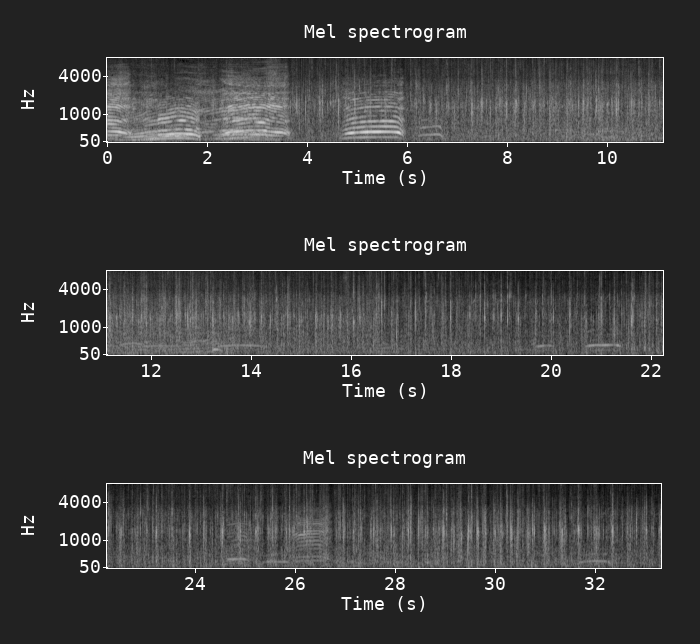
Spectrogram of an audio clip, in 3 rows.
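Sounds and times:
cows mooing: 0.0 - 3.7, 4.6 - 6.8, 9.5 - 14.4, 20.7 - 21.4, 24.6 - 26.8, 31.7 - 32.4
cows trotting: 0.0 - 33.3.

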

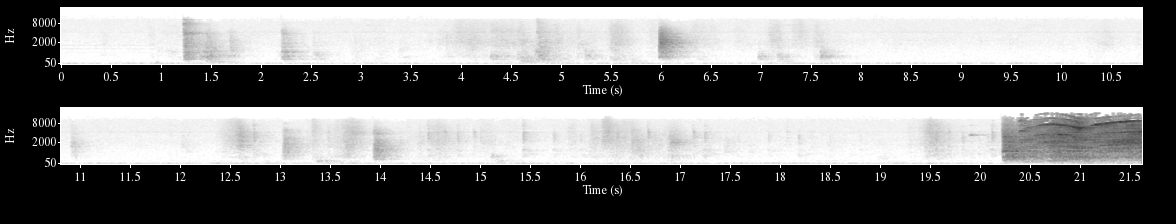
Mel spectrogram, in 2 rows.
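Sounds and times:
circular saw at large construction site: 20.2 - 21.6.

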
